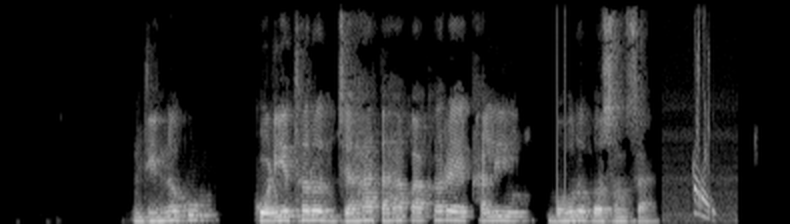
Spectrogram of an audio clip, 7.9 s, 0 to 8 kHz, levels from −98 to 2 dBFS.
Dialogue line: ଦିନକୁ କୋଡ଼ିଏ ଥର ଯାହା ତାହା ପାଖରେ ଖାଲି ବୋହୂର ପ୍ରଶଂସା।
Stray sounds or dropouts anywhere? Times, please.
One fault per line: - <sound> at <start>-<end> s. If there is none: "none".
- chirp at 6.9-7.2 s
